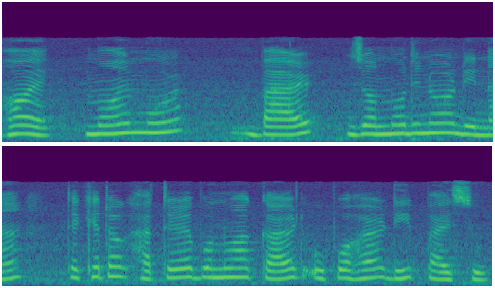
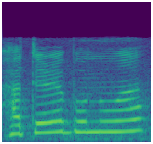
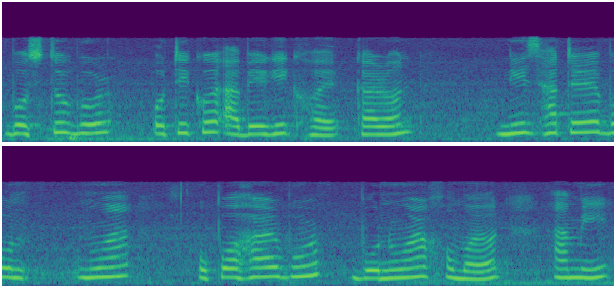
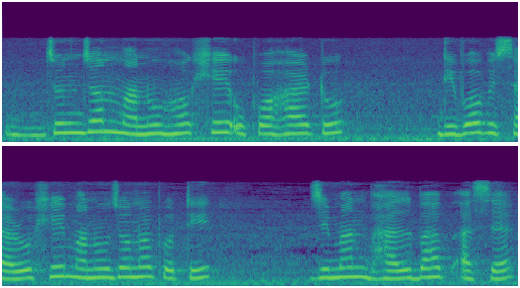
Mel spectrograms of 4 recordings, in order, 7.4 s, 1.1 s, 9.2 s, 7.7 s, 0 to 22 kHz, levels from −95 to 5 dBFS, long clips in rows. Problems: none marked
